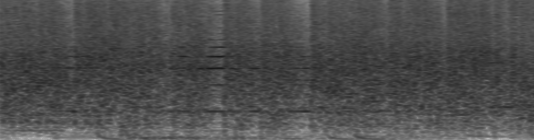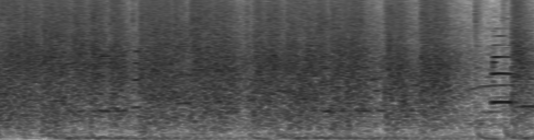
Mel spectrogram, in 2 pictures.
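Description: A string of firecrackers going off in a rapid, continuous crackle, with music playing over it.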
